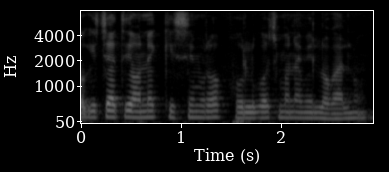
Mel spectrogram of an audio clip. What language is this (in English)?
Odia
